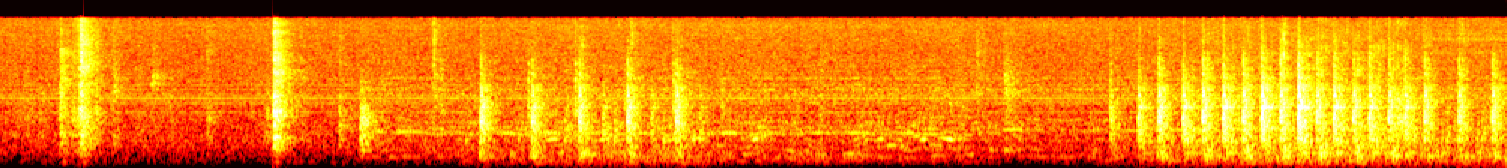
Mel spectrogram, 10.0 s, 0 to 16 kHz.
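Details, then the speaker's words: 1998 Ford Contour, about 161,000 miles, car lowered onto its tires while the steering wheel is shaken: dull clunks, then a fast run of knocks near three per second; play from a worn inner tie rod, Moog EV319 replacements bought. "i lowered the car with the weight of the car on the tires and i shook the steering wheel and sure enough i could hear play in the tie rods when i was shaking the steering wheel"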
